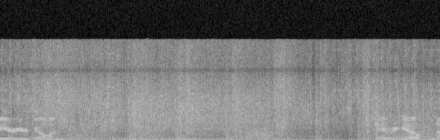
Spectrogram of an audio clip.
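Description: Magic spells crackle and blast in a fight.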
